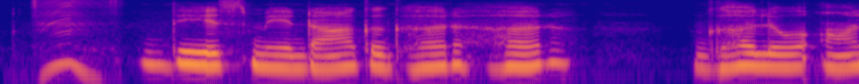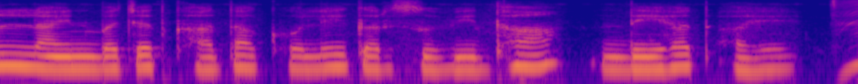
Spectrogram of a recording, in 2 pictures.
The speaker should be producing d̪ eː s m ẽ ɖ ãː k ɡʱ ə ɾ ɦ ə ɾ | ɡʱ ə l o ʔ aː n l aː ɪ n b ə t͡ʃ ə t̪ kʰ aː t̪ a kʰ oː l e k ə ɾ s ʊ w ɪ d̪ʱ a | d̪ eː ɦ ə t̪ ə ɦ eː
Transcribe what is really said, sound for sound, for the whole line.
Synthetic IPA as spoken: d̪ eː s m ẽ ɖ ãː k ɡʱ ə ɾ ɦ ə ɾ | ɡʱ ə l o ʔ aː n l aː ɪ n b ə t͡ʃ ə t̪ kʰ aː t̪ a kʰ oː l e k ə ɾ s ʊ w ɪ d̪ʱ a | d̪ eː ɦ ə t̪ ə ɦ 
